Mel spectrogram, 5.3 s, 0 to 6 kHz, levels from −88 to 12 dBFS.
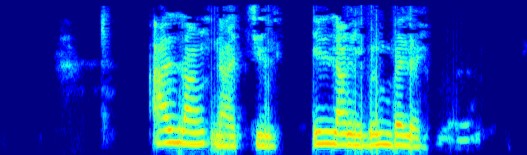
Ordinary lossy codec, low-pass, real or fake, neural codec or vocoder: MP3, 24 kbps; 5.4 kHz; fake; codec, 16 kHz, 8 kbps, FreqCodec, smaller model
